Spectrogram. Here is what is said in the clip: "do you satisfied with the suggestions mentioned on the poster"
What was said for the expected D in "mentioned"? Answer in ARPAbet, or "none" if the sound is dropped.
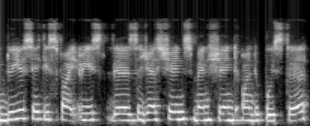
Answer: D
